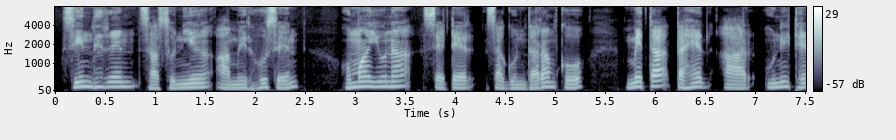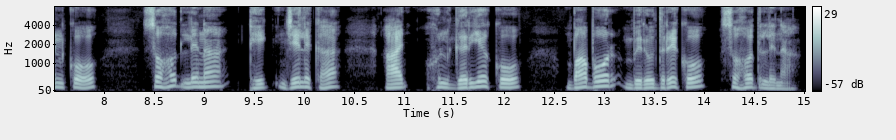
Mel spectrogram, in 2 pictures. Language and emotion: Santali, neutral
